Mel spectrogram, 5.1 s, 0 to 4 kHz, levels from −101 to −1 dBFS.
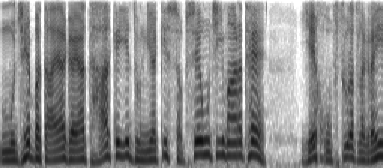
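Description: Nothing in this stretch of speech stands out as a technical fault, so there's nothing to flag here.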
